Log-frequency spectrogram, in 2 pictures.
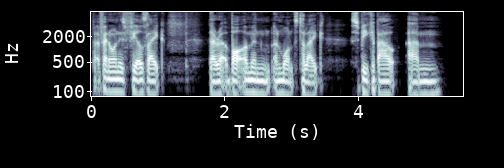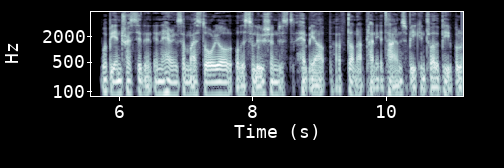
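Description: A man, a musician guest, talking candidly and openly in a laid-back, soft-spoken way. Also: deep voice, gravelly, no room sound, clean studio sound. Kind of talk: candid interview conversation.

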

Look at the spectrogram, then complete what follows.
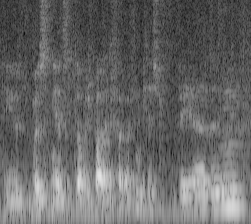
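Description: A man's voice: mid-range voice, expressive, moderate pace, mellow. A man answering questions informally as an audio drama producer at a live event. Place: indoor convention hall, live event. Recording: echoey, noisy room, far from mic.

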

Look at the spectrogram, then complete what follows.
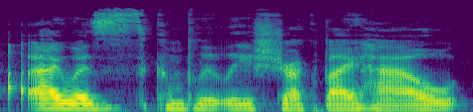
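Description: A woman interviewer with a gravelly voice, chatting enthusiastically with a guest. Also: low-pitched, moderate pace, no echo, studio quality. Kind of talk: conversational interview.

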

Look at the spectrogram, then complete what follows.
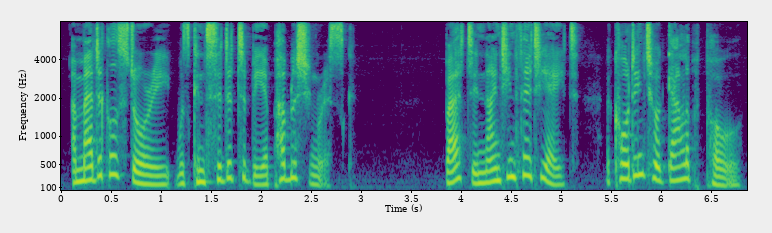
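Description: Female documentary narrator, scripted read, medium pitch, dry studio-tight sound. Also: darkish tone, no room sound.

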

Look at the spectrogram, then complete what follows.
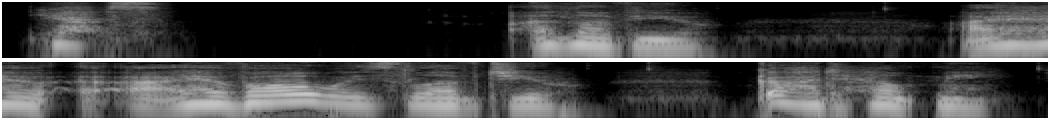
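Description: A woman's voice: low voice, measured pace, darkish tone, breathy edge, dry recording, clean studio sound, full character voice. Woman acting a anguished, terror-stricken husband. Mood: terrified. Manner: anguished, pleading. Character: grieving, terror-stricken husband calling to his dead wife. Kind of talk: gothic story reading.

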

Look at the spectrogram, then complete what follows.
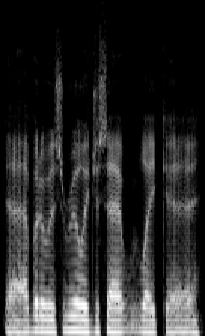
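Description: A man hosting a bedtime podcast in a creaky voice, meandering through tangents and interrupting himself in a lulling, soothing manner. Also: mid-range voice, level tone, a little slow, darkish tone, dry recording, studio quality. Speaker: podcast host. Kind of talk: rambling bedtime podcast monologue.

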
